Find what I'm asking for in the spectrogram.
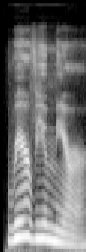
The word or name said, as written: rearview mirror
